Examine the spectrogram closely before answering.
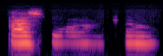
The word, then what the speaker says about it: أزواجا: জায়ের আমরা মাখরাজ পড়েছিলাম, যে জিহ্বার আগা সামনের নিচে দুই দাঁতের আগার দিকে লাগিয়ে বলতে হয়।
